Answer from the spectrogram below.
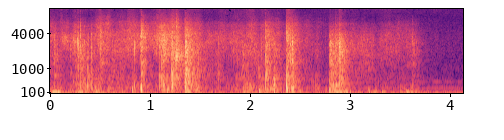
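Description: desk drawer being opened

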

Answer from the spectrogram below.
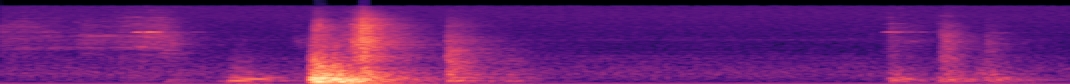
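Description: door opening

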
